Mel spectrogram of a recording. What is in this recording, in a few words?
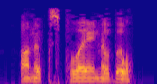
"unexplainable", english; adjectives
